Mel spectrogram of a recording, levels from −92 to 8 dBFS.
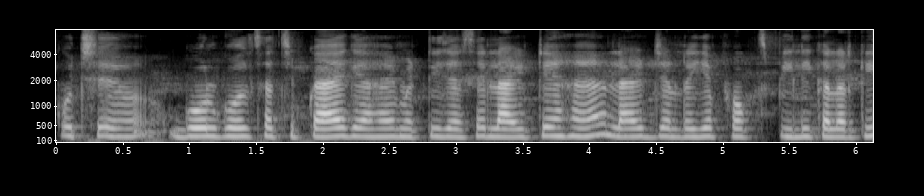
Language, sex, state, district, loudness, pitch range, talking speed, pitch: Hindi, female, Haryana, Charkhi Dadri, -20 LUFS, 210-220 Hz, 185 wpm, 215 Hz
